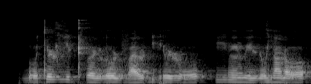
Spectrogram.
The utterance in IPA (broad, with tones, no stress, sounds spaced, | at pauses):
ɠ o˩˧ t ɯ˧ ɭ ɣ i˧ ʈʰ ɤ˨˩ ɳ l o˨˩ ɳ v a˩˧ ɭ ɠ i˩˧ ɾ ɯ˩˧ ɭ o˩˧ | i˧ ð ẽ˧ β e˨˩ j ɳ o˧ j ã˧ ɽ ɔ˩˧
